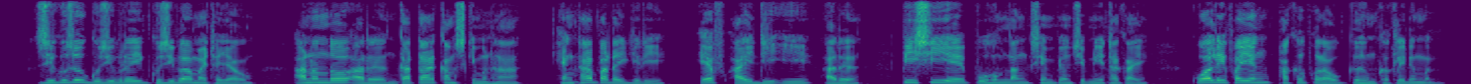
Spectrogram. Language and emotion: Bodo, neutral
